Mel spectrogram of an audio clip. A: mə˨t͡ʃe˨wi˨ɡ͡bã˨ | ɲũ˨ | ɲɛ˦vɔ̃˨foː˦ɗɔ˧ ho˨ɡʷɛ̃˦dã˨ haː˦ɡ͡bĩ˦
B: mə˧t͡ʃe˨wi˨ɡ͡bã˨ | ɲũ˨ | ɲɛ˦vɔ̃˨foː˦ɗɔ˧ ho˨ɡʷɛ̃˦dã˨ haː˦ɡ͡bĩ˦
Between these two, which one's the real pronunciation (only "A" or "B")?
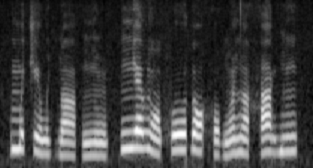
B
